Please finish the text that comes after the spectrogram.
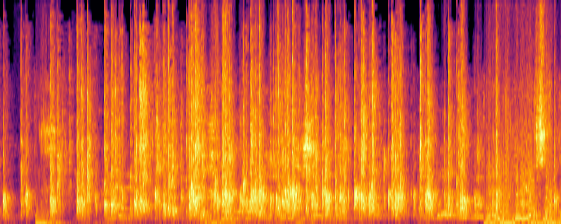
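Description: Applause from an audience at a football awards ceremony, loud and continuous throughout, with an announcer's voice speaking over the clapping in places.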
